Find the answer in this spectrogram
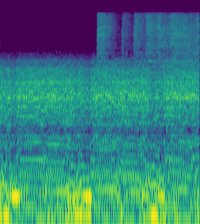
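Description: Distorted electric guitar playing on its own in a break of a deathcore song, with the bass and drum low end dropped out. A high, hissing layer joins in about halfway through.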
